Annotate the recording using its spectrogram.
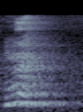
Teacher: back of the tongue raised towards the soft palate. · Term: velar nasal sound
